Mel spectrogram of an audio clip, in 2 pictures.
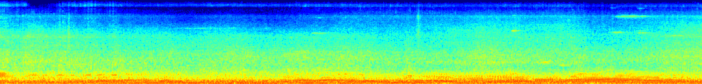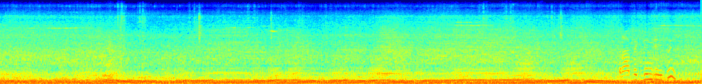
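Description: Steady road traffic in a busy street, car engines and motorcycles rumbling and revving nearby throughout, with people talking over the continuous din.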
